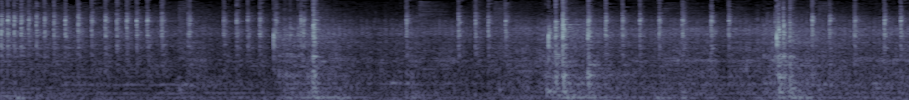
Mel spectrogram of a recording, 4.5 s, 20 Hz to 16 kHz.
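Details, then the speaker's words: Rambo Bikes R1000XP rear derailleur after adding about a quarter turn of cable tension to cure grinding and sticking; light rapid chain ticking with crisp shift clicks, shifting cleanly all the way up into gear one and back down. "as you can see it goes all the way into gear one I also check it coming back down if the shifting sticks anyway coming back down that means you have too much tension"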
